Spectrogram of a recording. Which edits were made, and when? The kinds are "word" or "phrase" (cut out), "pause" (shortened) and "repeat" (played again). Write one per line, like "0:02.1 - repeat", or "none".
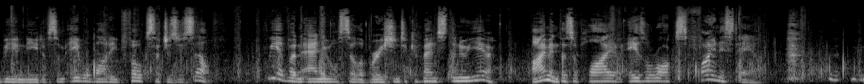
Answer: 0:05.6 - phrase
